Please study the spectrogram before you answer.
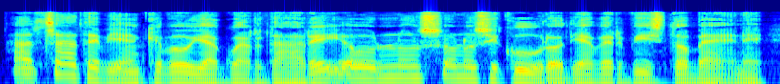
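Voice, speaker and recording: A man's voice: mid-range voice, very animated, fairly quick, vocal fry, long reverb tail, pitched above the performer's own voice. A man doing a proud, irritable older king. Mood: uncertain. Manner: peering, uncertain, then testy. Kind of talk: dramatic audiobook reading.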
